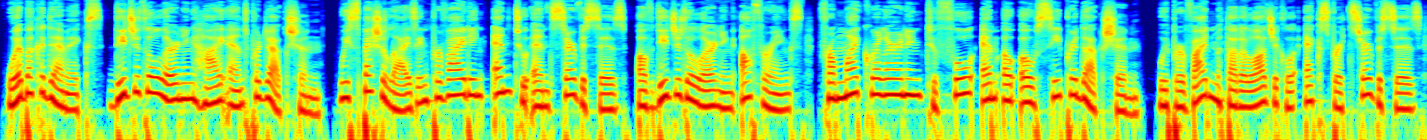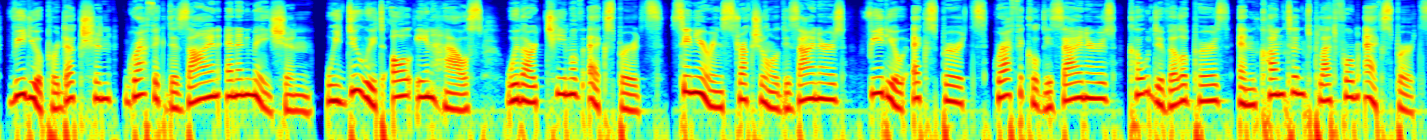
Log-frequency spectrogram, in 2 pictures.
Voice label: English narrative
